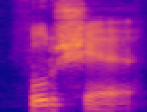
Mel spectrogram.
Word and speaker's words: فرشة: Here we have the letter fa at the beginning of the word, and we have dhamma that controls the sound. So we pronounce it as fu, فرشة.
